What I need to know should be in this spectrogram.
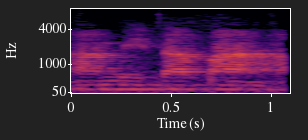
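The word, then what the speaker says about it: Amitābha: A Di Đà Phật âm Hán Việt á, nhưng mà chữ Hán, chữ phổ thông tiếng phổ thông Hoa là nó không có chữ D, cho nên đọc là chữ M, đọc là Mi Mi Amitabha. Amitabha theo cái chữ phạn,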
